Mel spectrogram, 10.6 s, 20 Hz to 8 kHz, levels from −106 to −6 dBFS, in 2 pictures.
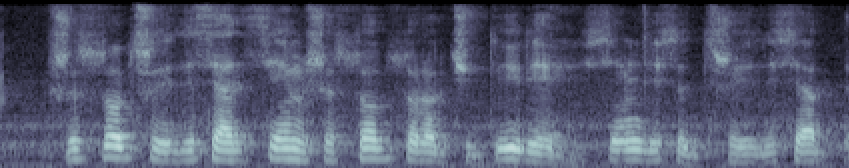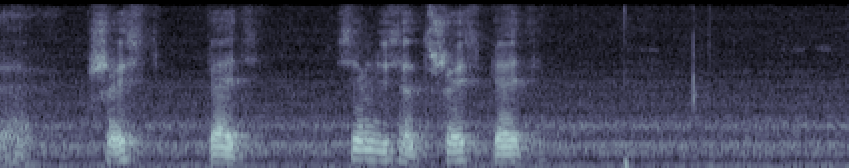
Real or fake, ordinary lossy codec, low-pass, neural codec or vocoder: fake; MP3, 64 kbps; 7.2 kHz; vocoder, 22.05 kHz, 80 mel bands, WaveNeXt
